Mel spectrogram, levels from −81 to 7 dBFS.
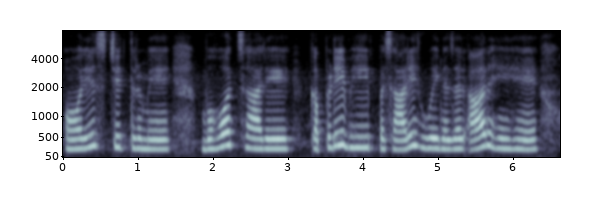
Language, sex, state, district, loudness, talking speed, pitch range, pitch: Hindi, female, Jharkhand, Palamu, -17 LUFS, 125 wpm, 225-270 Hz, 235 Hz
